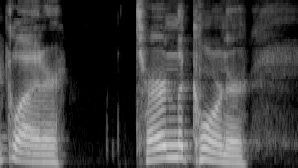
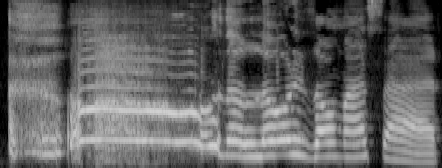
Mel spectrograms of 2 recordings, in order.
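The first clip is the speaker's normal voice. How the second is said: excited exclamation; 10 semitones higher, 4 dB louder, much slower than usual. Real, not acted. Exclaiming in relief.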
